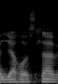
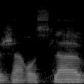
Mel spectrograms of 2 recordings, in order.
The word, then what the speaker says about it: Yaroslav: le côté esthétique, et on voulait s'assurer que tout le monde le prononce bien Yaroslav et non pas Jaroslav ou quoi en France.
